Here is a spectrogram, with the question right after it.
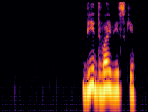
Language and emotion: Russian, neutral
